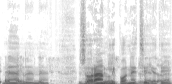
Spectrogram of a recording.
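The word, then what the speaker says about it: Zohran: Ναι, βεβαίως, εννοείται ότι ψήφισα τον Ζωράν, είναι το σωστό. – Το H δεν προφέρεται, γιατί το έχω διαβάσει Ζόχραν, το έχω διαβάσει Ζωχράν, το έχω διαβάσει όπως να είναι.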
